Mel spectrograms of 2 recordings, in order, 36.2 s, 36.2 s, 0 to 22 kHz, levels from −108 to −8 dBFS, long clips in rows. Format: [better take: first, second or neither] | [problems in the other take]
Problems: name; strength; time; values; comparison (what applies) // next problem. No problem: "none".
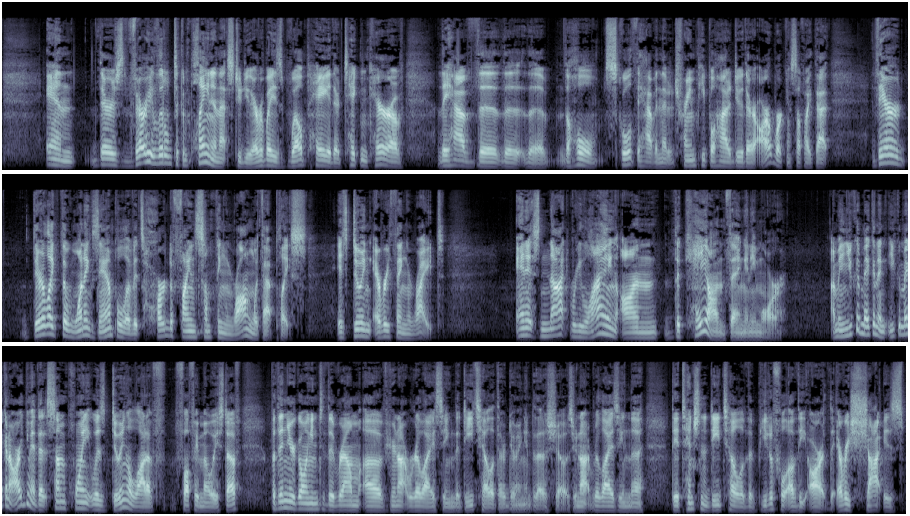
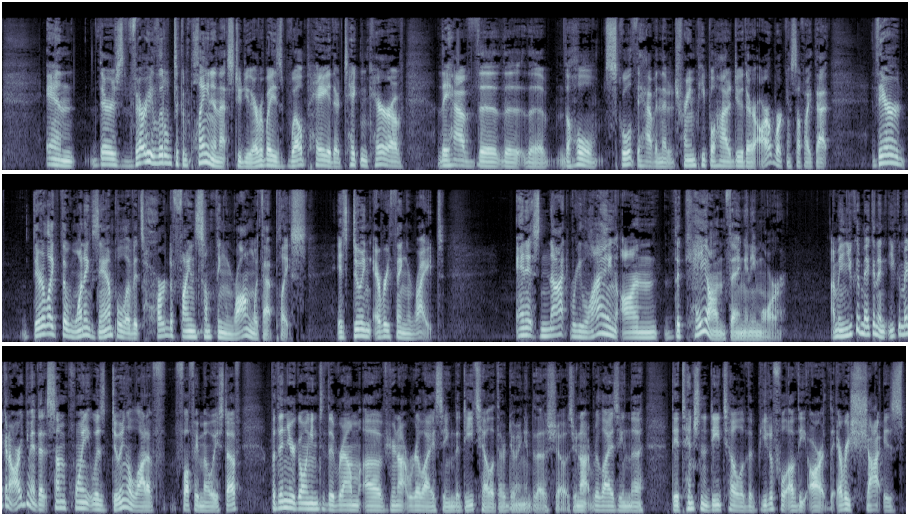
second | thin; very; fading below 500 Hz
